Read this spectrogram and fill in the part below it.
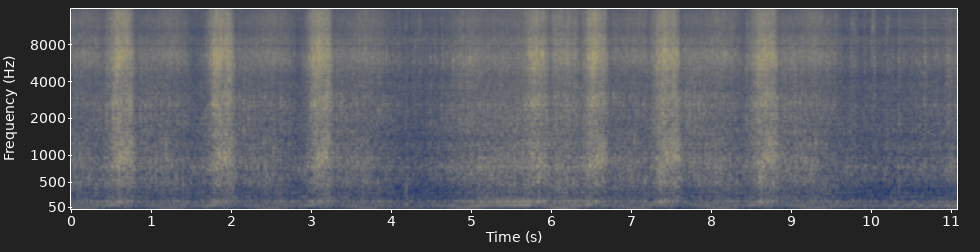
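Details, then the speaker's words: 383 stroker V8 in a Chevy truck with headers and Hooker turbo dual exhaust, warming up: several sharp throttle blips about a second apart, each dropping cleanly back to a steady idle once off fast idle; healthy. "okay that side along the curb idle speed is dropped off the high speed damn that's pretty good Idol to it"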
